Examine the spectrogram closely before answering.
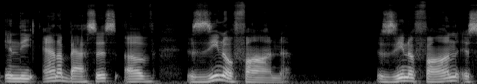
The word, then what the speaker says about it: Xenophon: asia minor described in the anabasis of xenophon xenophon is spelled x e n o p h o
